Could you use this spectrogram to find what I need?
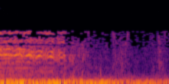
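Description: A horse whinnies as it is spurred into a run, the loud, wavering neigh filling the first second over a dense low rumble, then giving way to a few soft knocks.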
